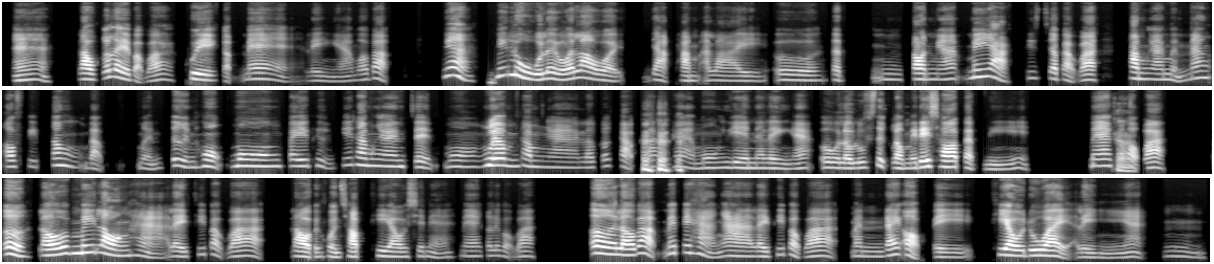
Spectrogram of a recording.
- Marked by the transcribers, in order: other background noise; tapping; chuckle
- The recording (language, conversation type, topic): Thai, podcast, ถ้าคุณต้องเลือกระหว่างความมั่นคงกับความท้าทาย คุณจะเลือกอะไร?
